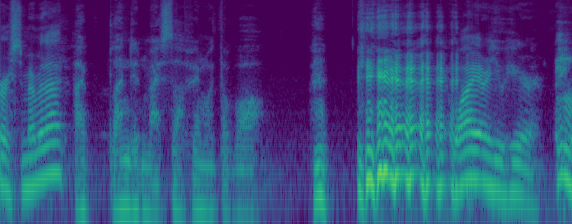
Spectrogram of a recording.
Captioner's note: laughing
